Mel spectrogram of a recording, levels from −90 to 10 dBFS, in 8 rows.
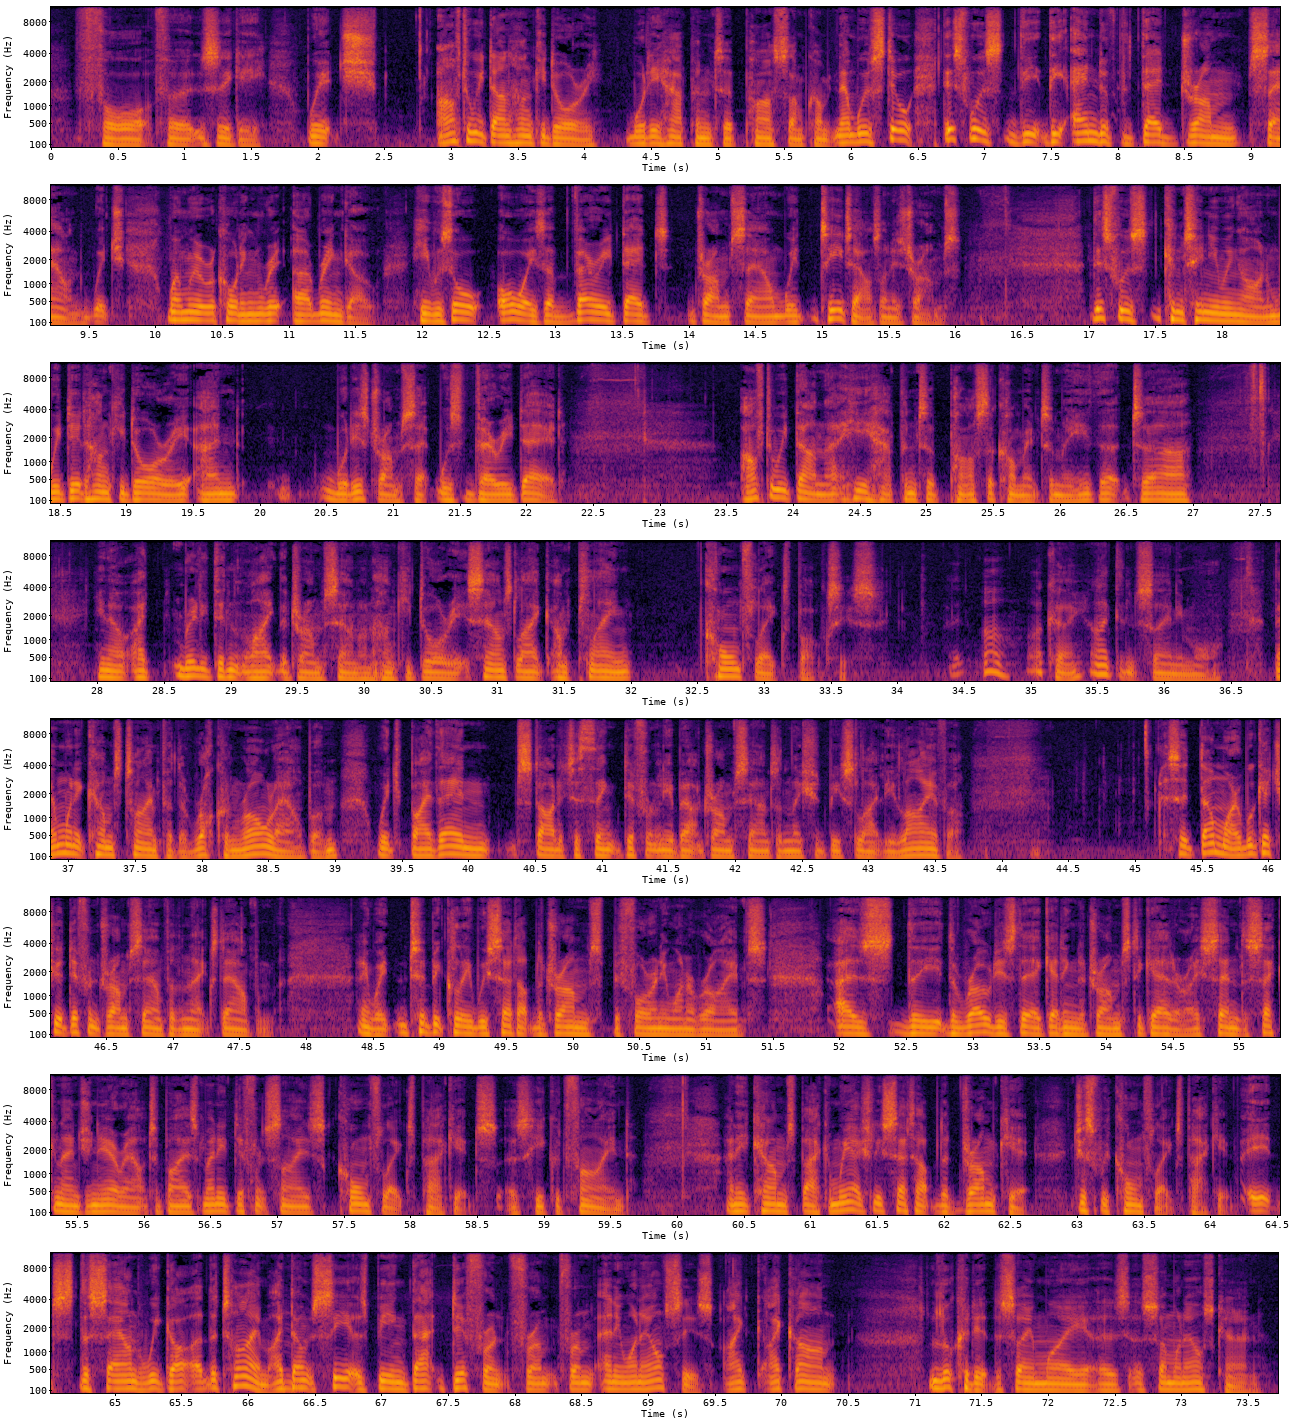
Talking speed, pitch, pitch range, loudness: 190 wpm, 110 Hz, 100-125 Hz, -17 LUFS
